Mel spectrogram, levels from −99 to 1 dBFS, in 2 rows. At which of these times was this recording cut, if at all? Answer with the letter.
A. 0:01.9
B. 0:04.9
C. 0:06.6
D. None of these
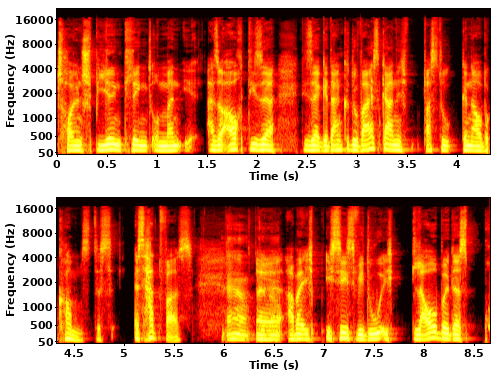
D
